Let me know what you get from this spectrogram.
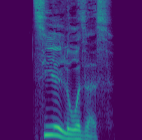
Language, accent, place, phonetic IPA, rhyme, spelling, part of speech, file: German, Germany, Berlin, [ˈt͡siːlloːzəs], -iːlloːzəs, zielloses, adjective, De-zielloses.ogg
- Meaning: strong/mixed nominative/accusative neuter singular of ziellos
